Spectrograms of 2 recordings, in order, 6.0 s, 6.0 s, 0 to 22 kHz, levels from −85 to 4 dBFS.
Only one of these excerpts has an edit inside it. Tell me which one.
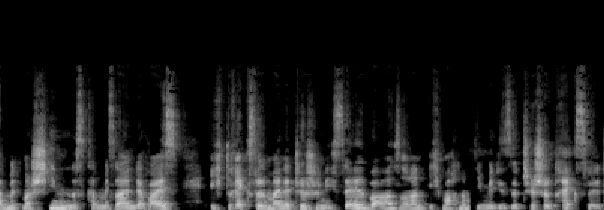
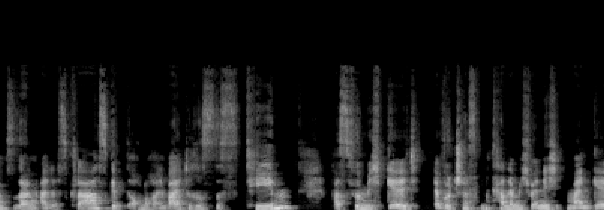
first; 2 cuts; at 1.1 s, 4.7 s

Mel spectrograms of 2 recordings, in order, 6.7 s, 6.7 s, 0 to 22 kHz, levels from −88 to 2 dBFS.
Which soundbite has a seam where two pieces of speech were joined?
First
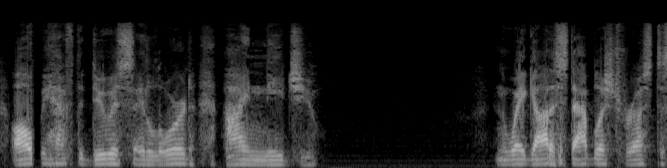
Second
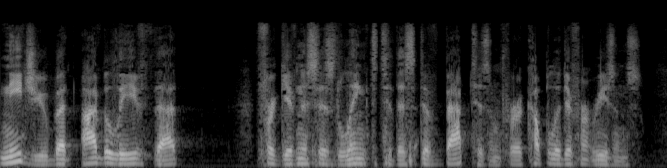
second; 1 cut; at 4.2 s

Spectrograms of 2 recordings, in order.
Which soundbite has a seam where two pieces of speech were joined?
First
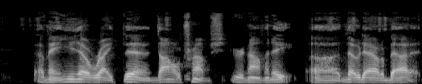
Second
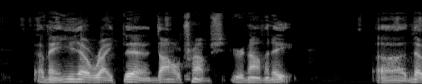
first; 1 cut; at 3.0 s

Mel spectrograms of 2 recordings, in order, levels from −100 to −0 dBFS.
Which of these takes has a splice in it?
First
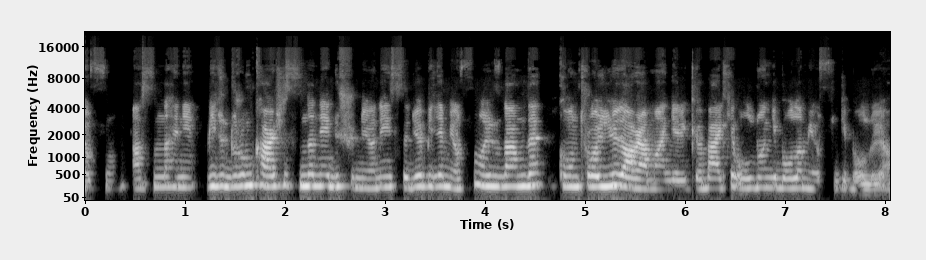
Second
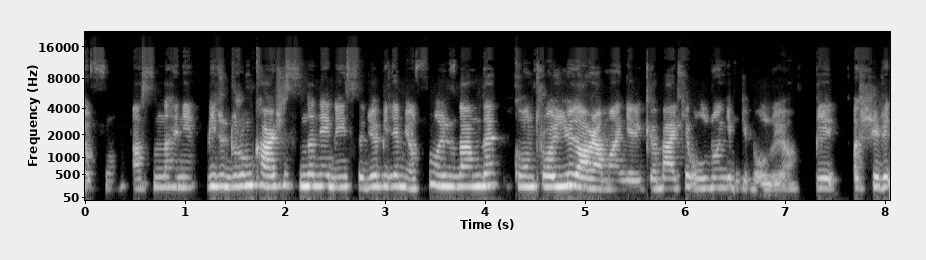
second; 2 cuts; at 2.5 s, 6.5 s

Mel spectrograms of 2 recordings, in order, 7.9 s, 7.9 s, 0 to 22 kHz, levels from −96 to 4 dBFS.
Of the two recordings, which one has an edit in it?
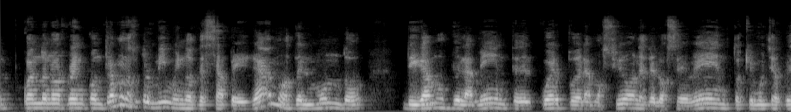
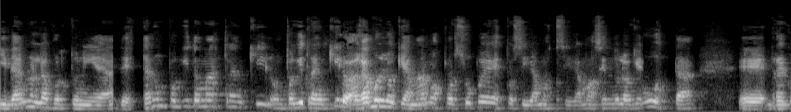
second; 4 cuts; at 1.1 s, 3.0 s, 5.6 s, 6.4 s

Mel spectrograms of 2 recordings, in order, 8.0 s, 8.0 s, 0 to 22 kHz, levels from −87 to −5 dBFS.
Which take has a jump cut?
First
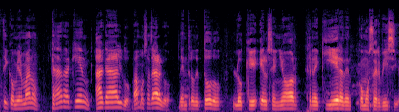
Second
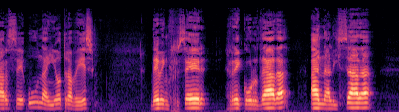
first; 5 cuts; at 3.0 s, 3.5 s, 4.5 s, 6.1 s, 7.0 s

